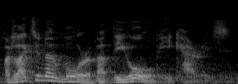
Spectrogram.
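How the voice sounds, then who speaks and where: An actor playing a composed, commanding leader in a fantasy video game, asking direct questions. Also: male voice, lowish voice, huge pitch swings, brisk. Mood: inquiring, composed. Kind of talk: video game dialogue acting. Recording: roomy echo, clear background noise.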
